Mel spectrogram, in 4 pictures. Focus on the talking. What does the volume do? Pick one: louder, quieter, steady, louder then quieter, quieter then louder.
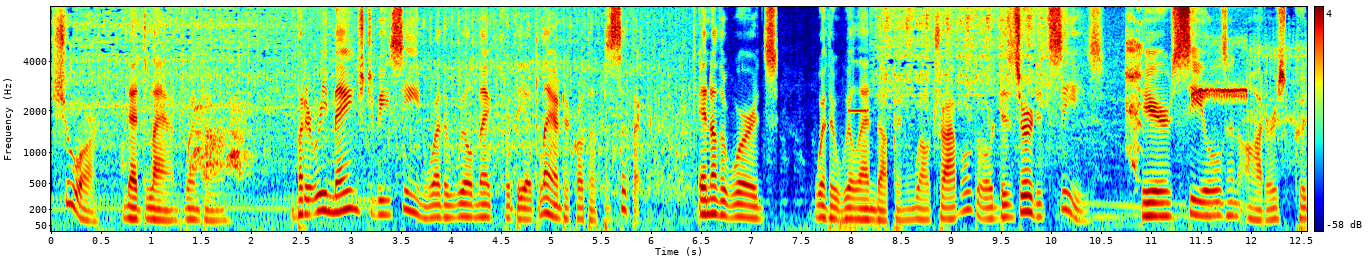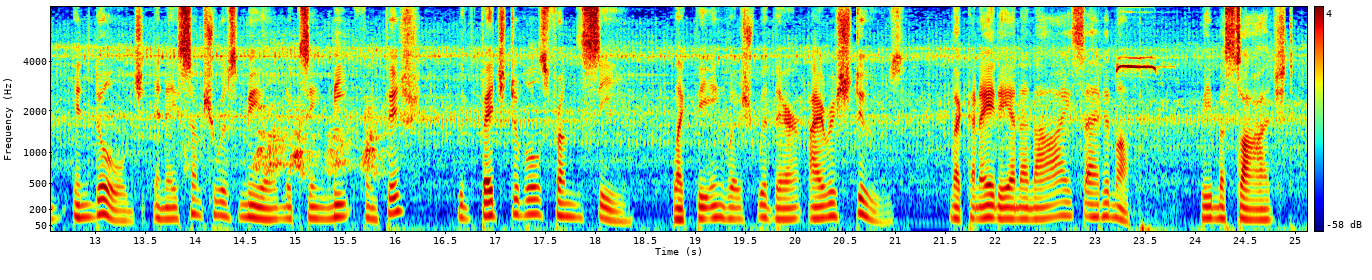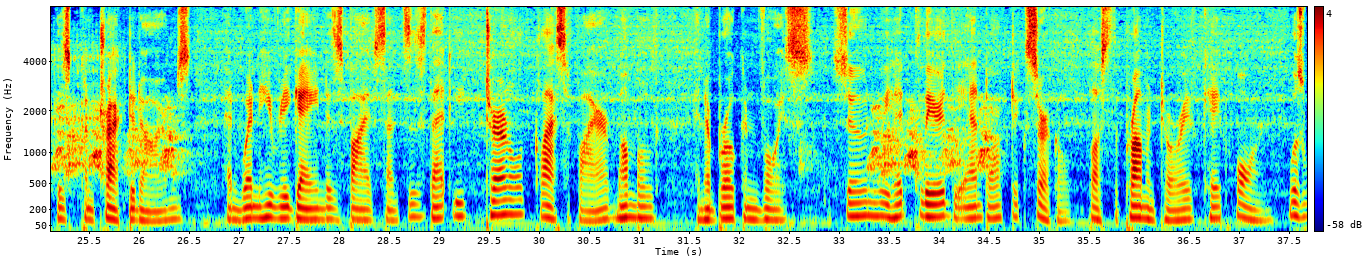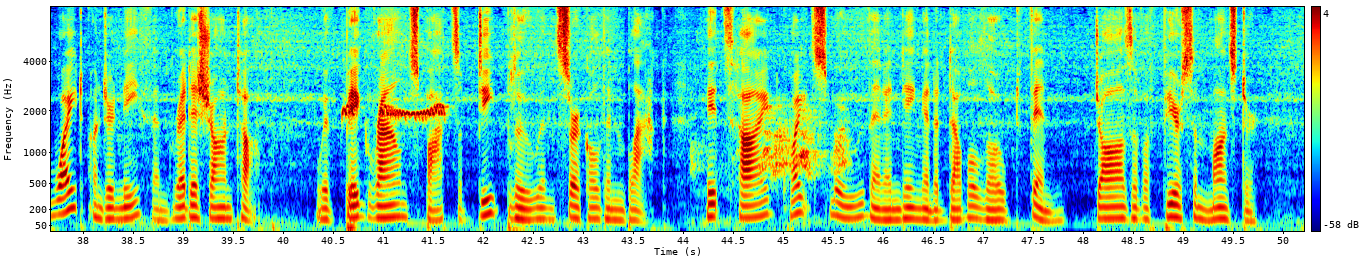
steady.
